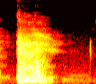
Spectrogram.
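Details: Adult man, a politician reported to be under medication, interrupted mid-speech by a single deep, harsh cough or throat clear.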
